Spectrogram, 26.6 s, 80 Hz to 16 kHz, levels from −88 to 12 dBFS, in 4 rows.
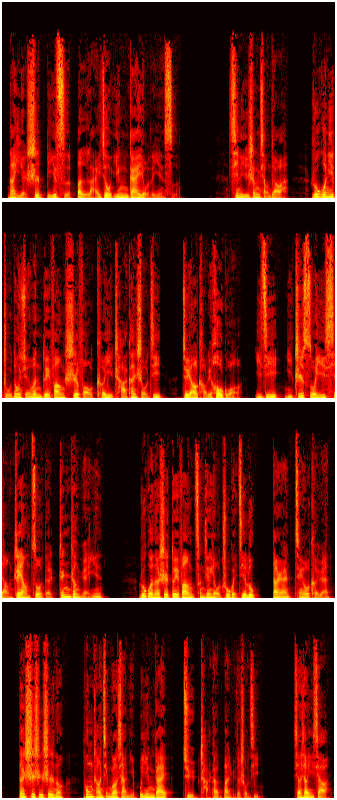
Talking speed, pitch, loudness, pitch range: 235 characters per minute, 120 Hz, -19 LUFS, 105-130 Hz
